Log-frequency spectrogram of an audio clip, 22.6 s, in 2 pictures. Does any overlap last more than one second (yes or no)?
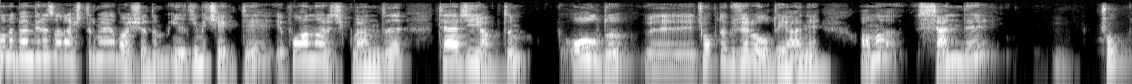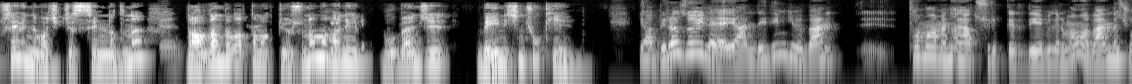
no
